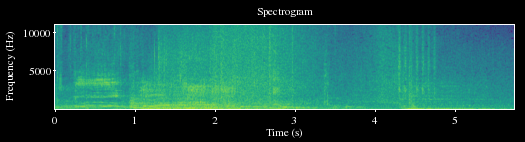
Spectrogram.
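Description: A magic spell whooshes and crackles.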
